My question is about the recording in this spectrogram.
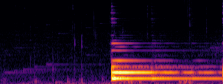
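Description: Synthesized harp tone from the Star Trek Vulcan Harp iPad app: one pitched note starts suddenly about a second in, rings and slowly fades.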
